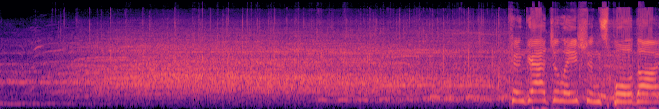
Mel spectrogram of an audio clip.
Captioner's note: applause and cheering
